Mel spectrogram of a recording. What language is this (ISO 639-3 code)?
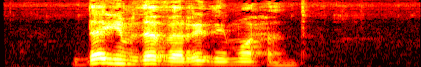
kab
